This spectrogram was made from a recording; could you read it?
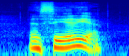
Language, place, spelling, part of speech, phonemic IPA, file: Swedish, Gotland, serie, noun, /ˈseːrɪɛ/, Sv-serie.ogg
- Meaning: 1. a sequence of things or events 2. series; the sum of the terms in a sequence 3. series; a regularly broadcasted TV show 4. a comic (strip) 5. a league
